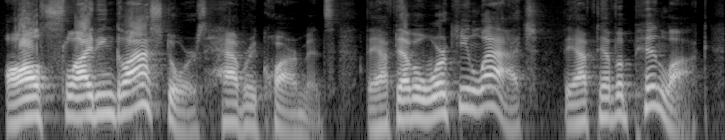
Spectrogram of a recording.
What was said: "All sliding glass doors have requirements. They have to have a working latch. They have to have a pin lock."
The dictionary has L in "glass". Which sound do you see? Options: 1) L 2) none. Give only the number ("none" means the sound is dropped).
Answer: 1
